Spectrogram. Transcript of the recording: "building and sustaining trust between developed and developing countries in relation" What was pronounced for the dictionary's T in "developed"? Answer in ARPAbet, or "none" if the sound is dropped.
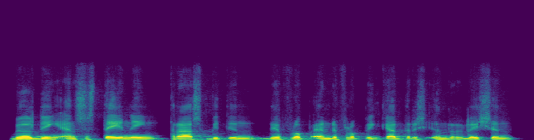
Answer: none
